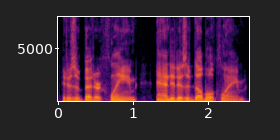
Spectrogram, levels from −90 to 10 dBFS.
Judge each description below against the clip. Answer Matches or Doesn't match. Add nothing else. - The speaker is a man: Matches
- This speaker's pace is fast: Matches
